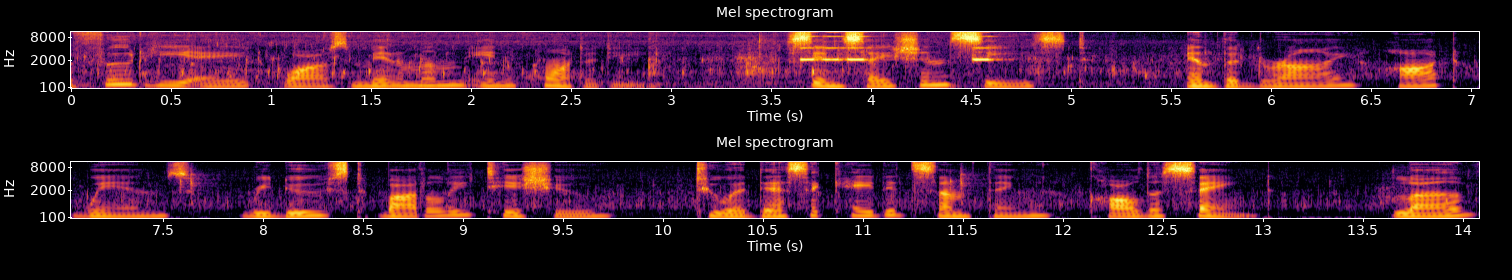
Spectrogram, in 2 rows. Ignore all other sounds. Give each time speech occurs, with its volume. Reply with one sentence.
You can hear the speech from 0.0 to 14.0 s, at a steady volume.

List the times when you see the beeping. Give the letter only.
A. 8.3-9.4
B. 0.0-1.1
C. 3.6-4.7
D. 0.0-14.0
C.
